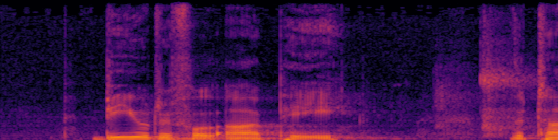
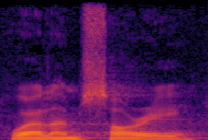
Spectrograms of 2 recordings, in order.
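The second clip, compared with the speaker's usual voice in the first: normal talking voice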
